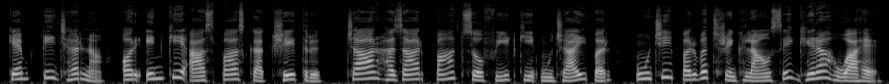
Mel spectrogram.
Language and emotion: Hindi, neutral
